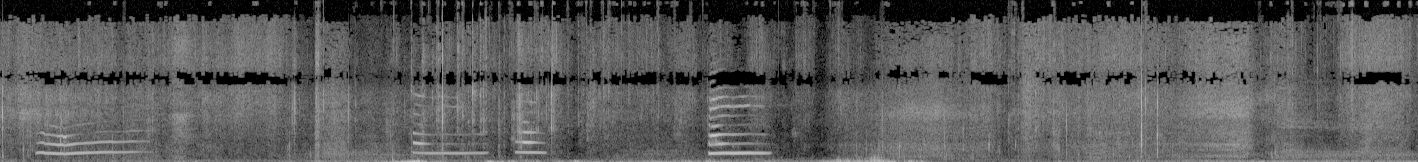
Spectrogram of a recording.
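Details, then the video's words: Stray tricolor cat met outdoors at night, giving several clear rising-then-falling meows, one long mew near the start, two short ones around four to five seconds and another at seven seconds, over low background rumble and faint traffic-like noise. "A tricolor cat meows"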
